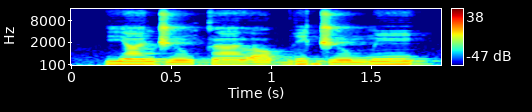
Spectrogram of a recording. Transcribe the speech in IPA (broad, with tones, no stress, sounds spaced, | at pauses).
j ã˦ d͡ʒ ũ˧ k ã˦ l ɔ˧ b i˦ d͡ʒ ũ˧ m ĩ˦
